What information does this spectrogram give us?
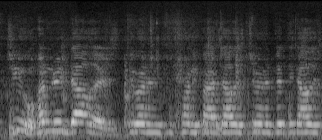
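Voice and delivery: high, fast-rolling auction call; auctioneer voice. Pretend. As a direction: rattle off bids like an auctioneer. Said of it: "I kinda like my auctioneer voice".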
